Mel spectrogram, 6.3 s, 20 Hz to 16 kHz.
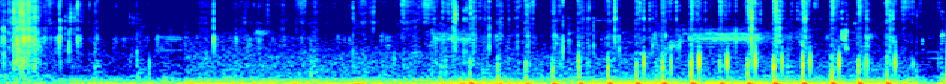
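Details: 2019 Subaru Outback removed sway bar (stabilizer) end link worked by hand after suspension noise: dull loose clicks about twice a second from its worn, sloppy ball joint; replaced with new link using 17mm bolts.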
